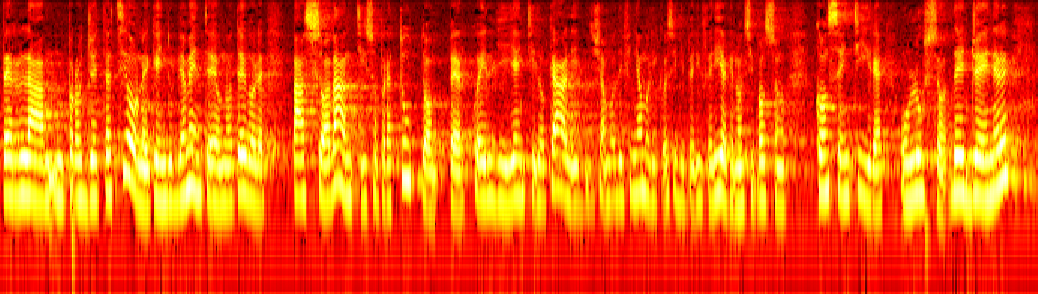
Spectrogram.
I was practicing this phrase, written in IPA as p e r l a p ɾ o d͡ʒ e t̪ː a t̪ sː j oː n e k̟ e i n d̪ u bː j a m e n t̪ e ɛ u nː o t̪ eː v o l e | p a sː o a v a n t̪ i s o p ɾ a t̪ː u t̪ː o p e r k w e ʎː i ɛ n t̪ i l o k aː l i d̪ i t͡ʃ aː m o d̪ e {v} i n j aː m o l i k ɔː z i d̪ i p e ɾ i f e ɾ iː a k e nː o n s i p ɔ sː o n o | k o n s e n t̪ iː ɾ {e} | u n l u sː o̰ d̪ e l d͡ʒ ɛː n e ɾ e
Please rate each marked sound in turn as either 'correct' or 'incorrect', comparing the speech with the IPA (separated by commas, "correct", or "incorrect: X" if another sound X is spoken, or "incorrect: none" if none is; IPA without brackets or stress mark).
incorrect: f, correct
